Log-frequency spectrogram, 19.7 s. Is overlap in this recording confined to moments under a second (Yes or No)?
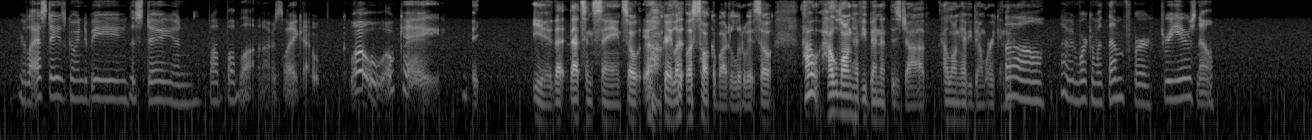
Yes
